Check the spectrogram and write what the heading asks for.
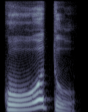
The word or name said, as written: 过渡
